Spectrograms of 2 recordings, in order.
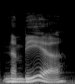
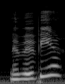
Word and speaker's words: Namibia: He's the reelected counselor of Aunja uh constituency which is uh in the Oshana region north uh northern uh Nambia. Namibia.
